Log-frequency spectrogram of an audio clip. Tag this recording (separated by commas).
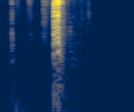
Crack, Wood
